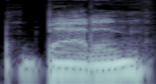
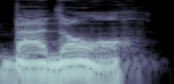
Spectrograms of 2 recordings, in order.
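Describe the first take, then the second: First: The name is said with an American pronunciation. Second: The name is said with a French pronunciation. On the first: "we're Americans, so we pronounce it" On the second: "since he was French, it was probably like"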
